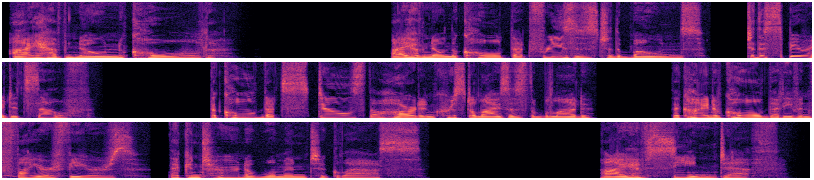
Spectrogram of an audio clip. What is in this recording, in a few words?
horror fiction 1st persone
